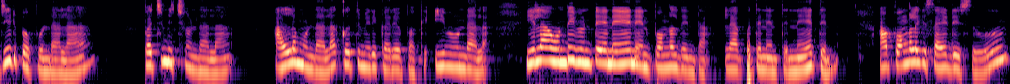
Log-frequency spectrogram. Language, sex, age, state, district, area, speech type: Telugu, female, 45-60, Andhra Pradesh, Sri Balaji, rural, spontaneous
